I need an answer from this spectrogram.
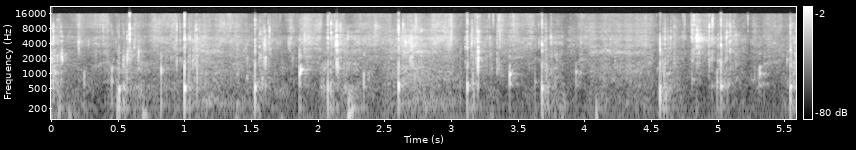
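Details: Dog named Max licking a person's face, heard as rapid moist tongue clicks and smacks repeating irregularly, with a faint hiss between strokes and no speech.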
